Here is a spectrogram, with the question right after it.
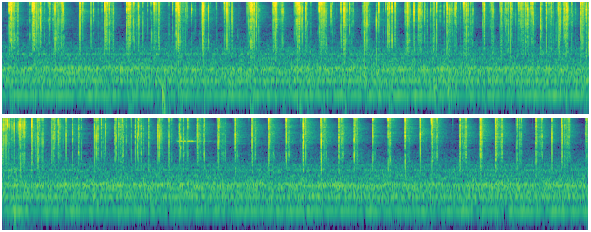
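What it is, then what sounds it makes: Acrylic long nails tapped together. Very long, solid acrylic nails are clicked and tapped against each other by both hands in quick, aggressive nail-on-nail tapping. It makes a rapid, continuous stream of sharp, bright clicks with almost no ring. A faint steady low hum sits underneath.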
